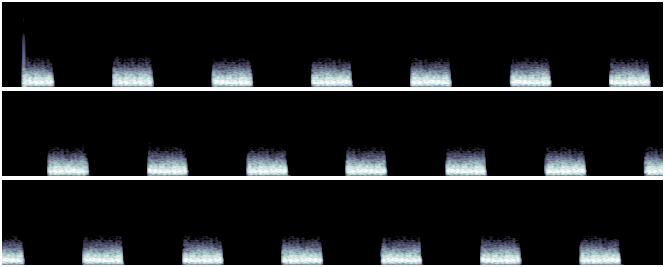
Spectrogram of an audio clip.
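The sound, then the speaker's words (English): A plateau, or regurgitant-quality, heart murmur: a long, regular train of low, rumbling bursts. Each burst holds an even, flat loudness for about half a second, then stops abruptly before the next, with silence in between. “This is the sound of a plateau, or regurgitant quality murmur.”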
